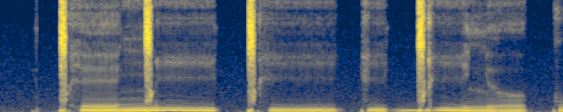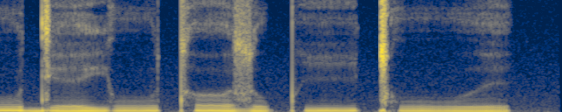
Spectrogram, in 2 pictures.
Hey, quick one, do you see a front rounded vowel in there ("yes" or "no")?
no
